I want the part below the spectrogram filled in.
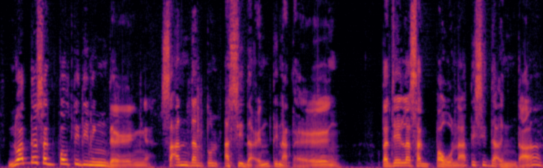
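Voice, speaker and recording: Man acting lazy husband, lively rise and fall. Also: on the high side, a little slow, dry recording, exaggerated voice. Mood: nonchalant. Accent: Ilocano. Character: lazy, greedy, teasing village husband. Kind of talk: Ilocano radio drama acting.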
